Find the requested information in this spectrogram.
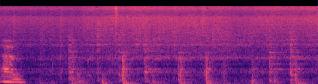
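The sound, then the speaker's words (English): Pieces of half a red pepper sizzle steadily in a hot frying pan, with a quick, regular series of stirring scrapes cutting through the constant hiss. No one speaks. “I'm now going to put half a red pepper in.”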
